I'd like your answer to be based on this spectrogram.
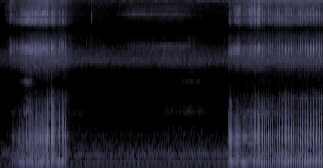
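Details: Pug snoring while asleep: two loud, rough, rattling snores separated by a quiet pause.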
